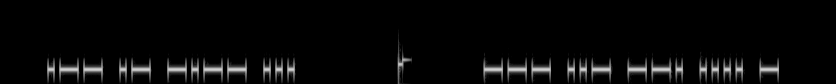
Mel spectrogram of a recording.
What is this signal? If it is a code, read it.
Morse code, heard as a keyed tone, about 20 wpm, 700 Hz. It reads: WAYS OUGHT
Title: Sets of 5 Words Encore - New Word Drill - 20wpm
